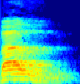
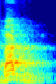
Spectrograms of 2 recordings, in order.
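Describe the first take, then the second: First: The final consonant flows on with slight continuing sound. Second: The final consonant stops abruptly with no flow. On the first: The speaker calls it right. "ada aliran sedikit, tapi bal" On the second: The speaker calls it wrong. "bukan bad"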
